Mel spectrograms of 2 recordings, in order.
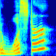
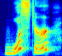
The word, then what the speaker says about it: Worcester: A city spelled Worcester that's pronounced Worcester. – I mean, if you want to be really technical, it's pronounced Worcester. – Yeah. – You don't need those R's in there.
